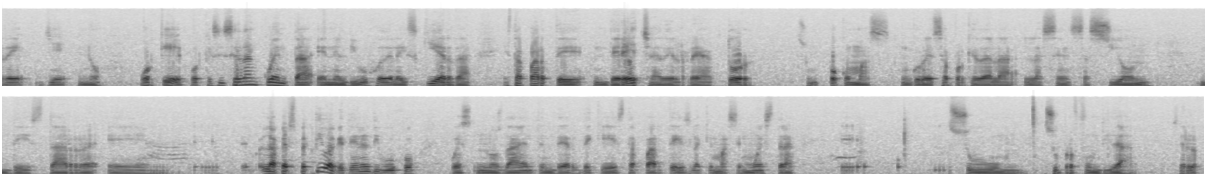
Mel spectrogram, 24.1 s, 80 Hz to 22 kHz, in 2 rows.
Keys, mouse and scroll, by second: 2.1 click, 7.6-11.5 drag, 21.3 ctrl+scroll up 2, 21.8 ctrl+scroll up 2, 23.0 click.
